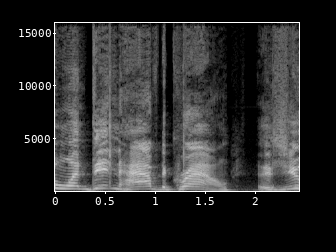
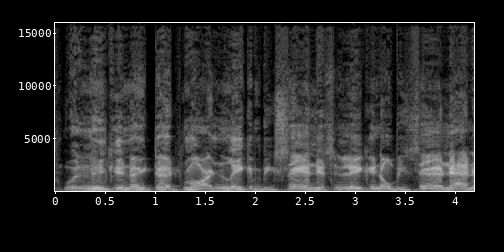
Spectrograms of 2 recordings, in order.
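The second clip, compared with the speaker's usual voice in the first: mock badmouthing; 6 semitones lower, 4 dB quieter than usual. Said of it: "other places you".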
